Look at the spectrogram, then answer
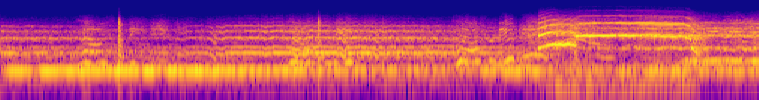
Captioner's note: screams; children laughing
